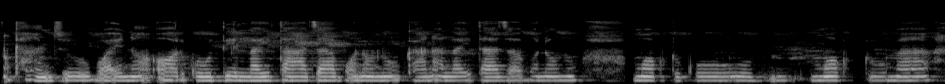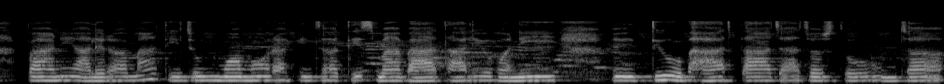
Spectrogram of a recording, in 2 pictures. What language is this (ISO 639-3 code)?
nep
